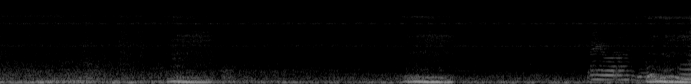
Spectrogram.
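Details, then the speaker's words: Very fat dog snoring with loud, low rumbling breaths repeating about every two and a half seconds: dog snoring. "ngoroknya lucu anjir. Udah gemuk banget."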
